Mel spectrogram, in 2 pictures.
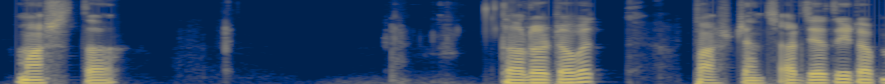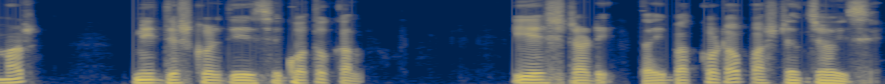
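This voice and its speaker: A man from Bangladesh teaching vocabulary, explaining patiently and repeating each word slowly for learners. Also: on the low side, a little mellow, no echo, muffled recording. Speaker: Japanese language teacher. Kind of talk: vocabulary lesson narration.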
